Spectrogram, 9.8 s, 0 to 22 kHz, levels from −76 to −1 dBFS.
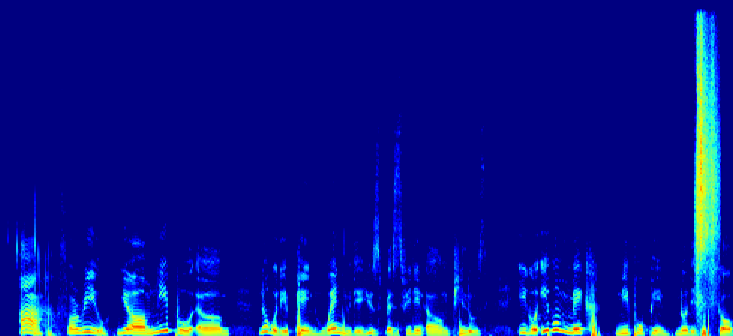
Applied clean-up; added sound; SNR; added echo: neural mask model Resemble Enhance denoiser.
